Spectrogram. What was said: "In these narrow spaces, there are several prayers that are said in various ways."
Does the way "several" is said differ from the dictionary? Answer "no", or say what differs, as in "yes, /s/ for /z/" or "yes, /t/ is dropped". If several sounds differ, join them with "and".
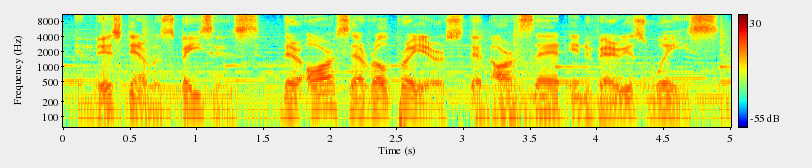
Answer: no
